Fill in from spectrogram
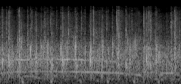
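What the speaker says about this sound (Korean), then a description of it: "박수하겠습니다" A church audience claps during a Thanksgiving music service as a choir conductor receives flowers; brisk, fairly close applause fills the brief moment, with a faint voice underneath.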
